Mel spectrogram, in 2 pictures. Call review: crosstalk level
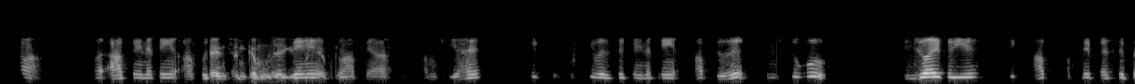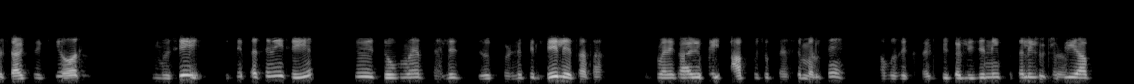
present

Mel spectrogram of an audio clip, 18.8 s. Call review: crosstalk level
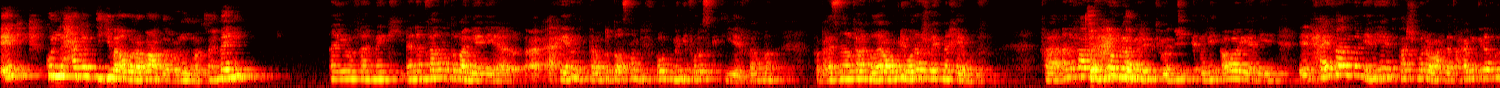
present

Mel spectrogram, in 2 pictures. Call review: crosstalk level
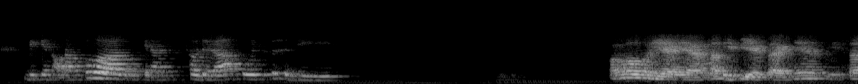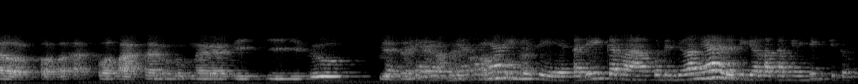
present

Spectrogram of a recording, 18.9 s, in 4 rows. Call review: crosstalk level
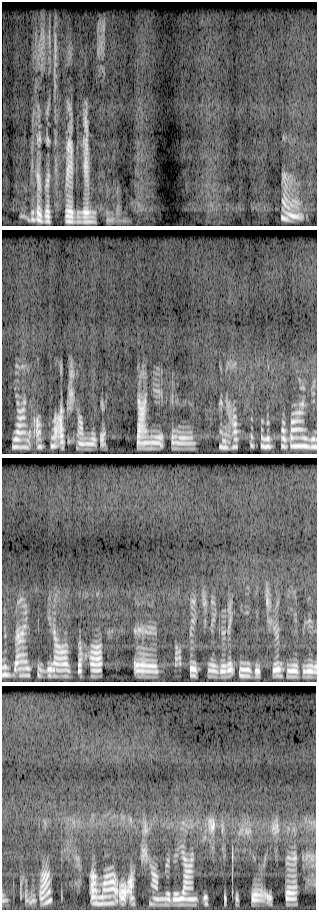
none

